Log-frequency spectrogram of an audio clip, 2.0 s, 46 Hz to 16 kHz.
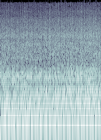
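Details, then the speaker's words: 1955 GMC 350-Series dairy truck, rescued classic: loud, raw low rumble with steady even beat, no knocks or misses; healthy old engine running without muffler. "sounds pretty good needs some Muffler definitely needs a seat"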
